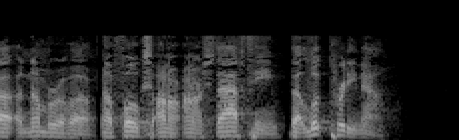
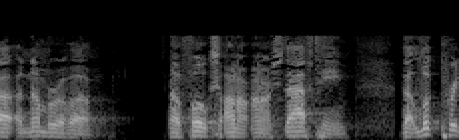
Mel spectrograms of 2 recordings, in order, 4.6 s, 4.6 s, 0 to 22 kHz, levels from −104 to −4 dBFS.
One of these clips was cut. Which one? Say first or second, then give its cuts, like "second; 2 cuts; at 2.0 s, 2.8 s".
first; 2 cuts; at 0.9 s, 2.8 s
